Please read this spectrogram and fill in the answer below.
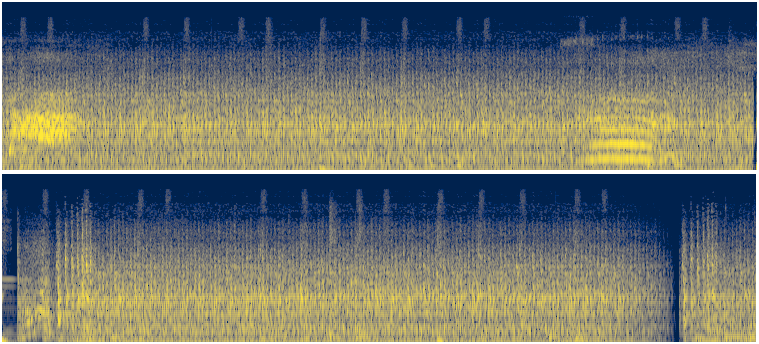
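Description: Small motor of a DIY model tractor running steadily, with brief dropouts about eight and fourteen seconds in and a short arching tone about six seconds in.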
